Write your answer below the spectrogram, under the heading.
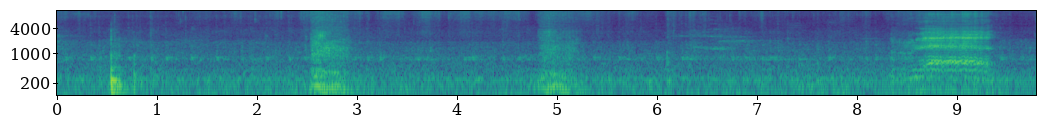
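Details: Lamb at Hamura Zoo in Japan giving three short, harsh bleats spread across the clip, the last one loudest and broadest, with a faint background hum between calls.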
